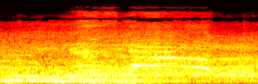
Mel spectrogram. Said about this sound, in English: And speaking of fans, this week the Yankees played the Houston Astros and they booed.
